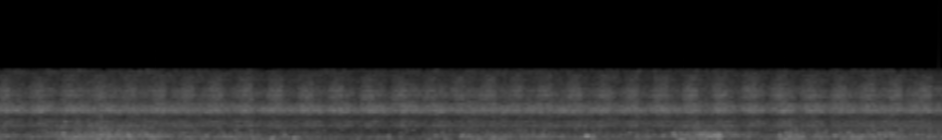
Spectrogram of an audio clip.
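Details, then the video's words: Cicadas on Badija island, Croatia, filling the air with a steady, shimmering high buzz that pulses rapidly without pause, while the soft wash of the sea murmurs underneath. "Cykady i szum morza w Chorwacji"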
